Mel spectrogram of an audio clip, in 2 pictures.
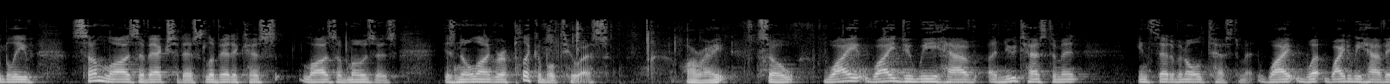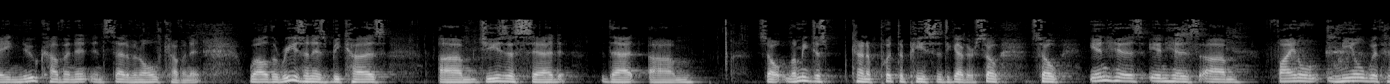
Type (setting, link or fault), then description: setting, large echoing room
